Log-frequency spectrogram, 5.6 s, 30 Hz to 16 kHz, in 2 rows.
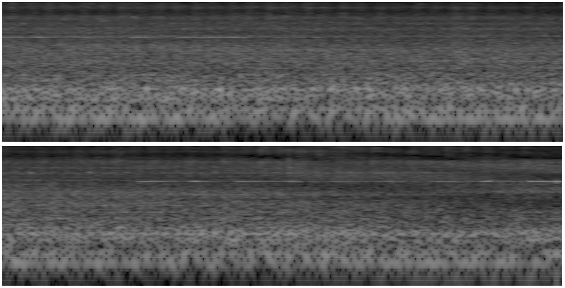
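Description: TCDD DE 24000-class diesel-electric locomotive's engine running steadily as it moves slowly. A high-pitched electronic beeping sounds over it, stops about a second in, and comes back a little after the middle.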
